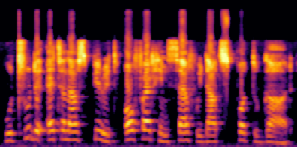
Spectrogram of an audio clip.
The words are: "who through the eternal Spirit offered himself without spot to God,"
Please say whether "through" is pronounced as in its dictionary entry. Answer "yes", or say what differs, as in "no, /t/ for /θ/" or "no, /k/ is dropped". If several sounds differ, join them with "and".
no, /t/ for /θ/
